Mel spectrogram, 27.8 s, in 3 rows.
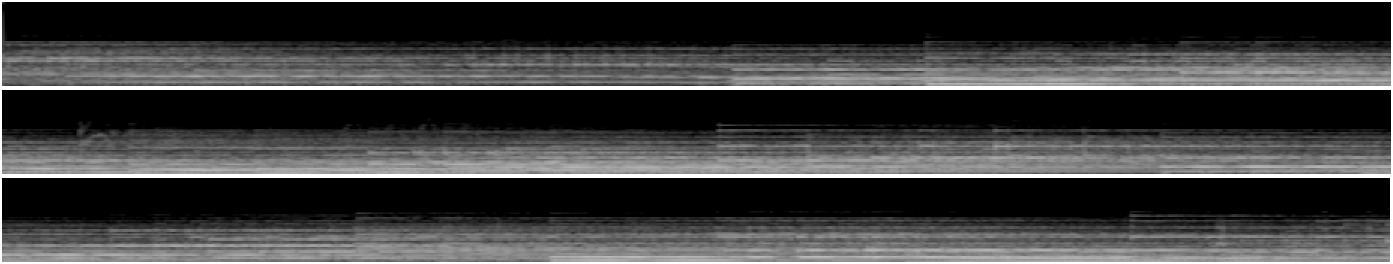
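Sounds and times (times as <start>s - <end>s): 
drifting dreamy atmospheric guitar drone: 0.0s - 27.7s.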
